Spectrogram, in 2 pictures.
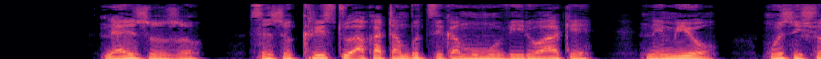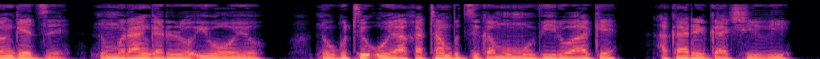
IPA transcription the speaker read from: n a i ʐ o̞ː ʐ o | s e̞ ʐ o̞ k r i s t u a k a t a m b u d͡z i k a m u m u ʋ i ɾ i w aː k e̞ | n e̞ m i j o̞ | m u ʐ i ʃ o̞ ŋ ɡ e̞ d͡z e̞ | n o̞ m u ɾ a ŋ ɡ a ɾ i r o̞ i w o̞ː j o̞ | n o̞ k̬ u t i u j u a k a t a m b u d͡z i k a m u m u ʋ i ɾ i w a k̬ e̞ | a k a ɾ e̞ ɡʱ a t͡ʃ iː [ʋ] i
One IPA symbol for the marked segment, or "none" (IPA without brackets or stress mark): ʋ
